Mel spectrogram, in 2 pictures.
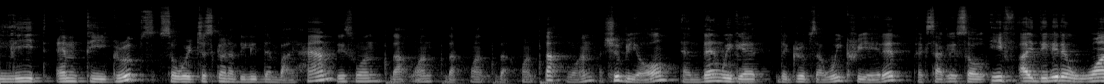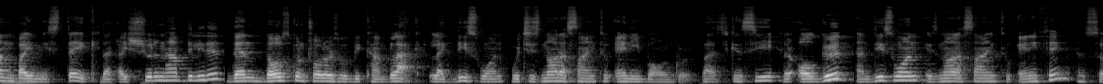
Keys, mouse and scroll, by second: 8.8 click, 9.1 middle click, 9.1-10.0 scroll, 10.0-11.1 typing, 12.0-12.4 scroll, 13.0 shift+middle click, 13.3 middle click, 15.3 click, 15.5 click, 18.0 middle click, 19.0 middle click, 19.8 click, 21.0 middle click.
